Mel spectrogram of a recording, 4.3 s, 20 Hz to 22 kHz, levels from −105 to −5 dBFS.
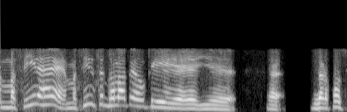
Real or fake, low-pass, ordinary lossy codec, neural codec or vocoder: real; 3.6 kHz; none; none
